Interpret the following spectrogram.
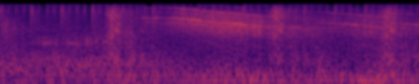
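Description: Cartoon soundtrack of jet craft flying past: a steady low rumble with a whoosh about every two seconds and thin whistling tones falling in pitch, under background music.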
